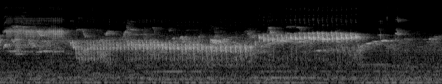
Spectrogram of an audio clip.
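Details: Canary singing at home, a continuous rolling trill that shifts pitch, rises into a brighter high tour, then fades.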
